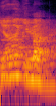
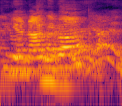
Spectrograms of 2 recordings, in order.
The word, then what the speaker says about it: Yanagiba: old west, like Yanagi ba.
